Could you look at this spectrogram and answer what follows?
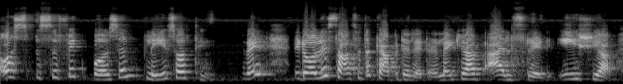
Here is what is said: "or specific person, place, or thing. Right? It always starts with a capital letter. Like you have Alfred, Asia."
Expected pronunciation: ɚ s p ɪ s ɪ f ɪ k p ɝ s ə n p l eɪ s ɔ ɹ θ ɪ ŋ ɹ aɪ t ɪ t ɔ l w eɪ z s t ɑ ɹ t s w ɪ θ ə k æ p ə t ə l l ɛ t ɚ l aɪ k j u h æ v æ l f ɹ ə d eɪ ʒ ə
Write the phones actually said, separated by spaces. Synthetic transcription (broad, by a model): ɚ s p ɪ s ɪ f ɪ k p ɝ s ə n p l eɪ s ɔ ɹ t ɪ ŋ ɹ aɪ t ɪ t ɔ l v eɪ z s t ɑ ɹ t s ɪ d ə k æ p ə t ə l l ɛ t ɚ l aɪ k j u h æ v æ l f ɹ ə d eɪ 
